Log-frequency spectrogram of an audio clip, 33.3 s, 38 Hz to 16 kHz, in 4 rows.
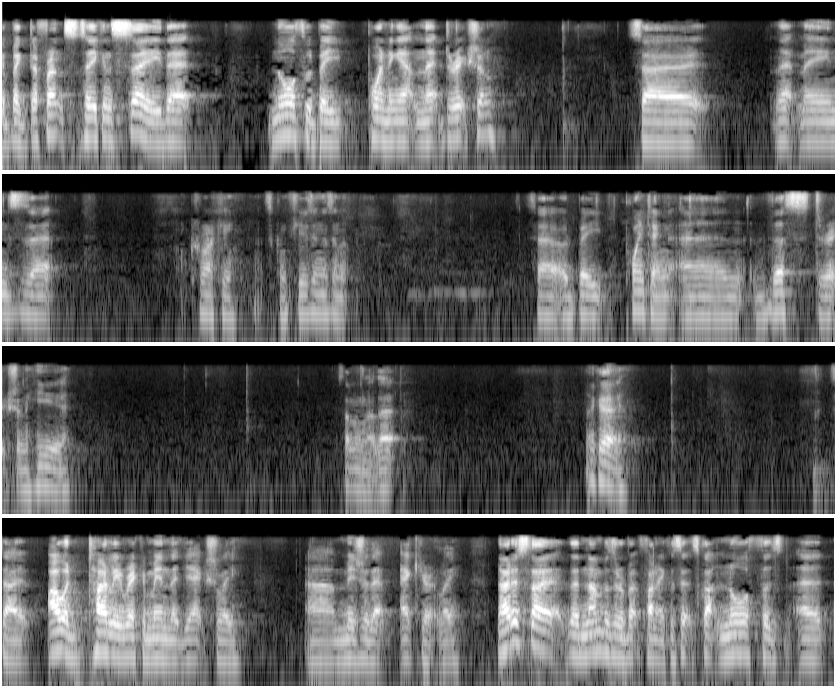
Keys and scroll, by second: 4.5 shift+super+Tab, 14.3 shift+super+Tab.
